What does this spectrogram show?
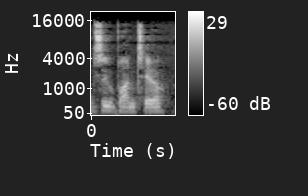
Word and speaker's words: Xubuntu: Before, it was running Xubuntu, or Xubuntu, whichever you like to call it. I like to call it Xubuntu. Yeah, because that's the way most people pronounce it.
